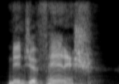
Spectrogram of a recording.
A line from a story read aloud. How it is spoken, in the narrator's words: Tatsu yells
